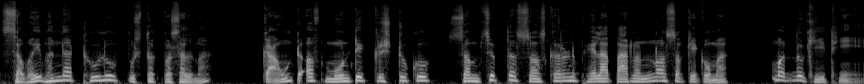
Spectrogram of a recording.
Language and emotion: Nepali, sad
